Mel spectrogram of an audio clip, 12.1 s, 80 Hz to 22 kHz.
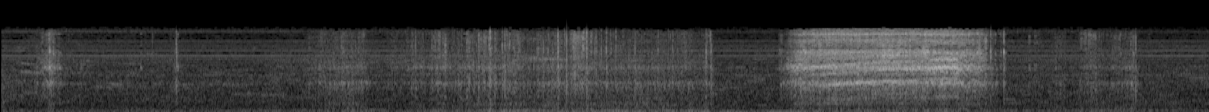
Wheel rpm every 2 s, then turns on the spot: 0, 10, 20, 20, 120, 10.
2-6 10-12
